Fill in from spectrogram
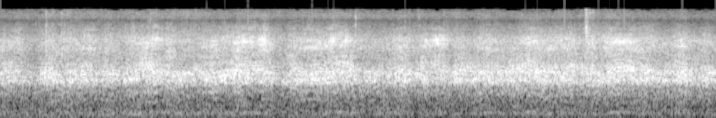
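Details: A herded flock of egg-laying ducks out in the fields of western Vietnam, their nasal quacking merging into one steady, crowded chorus throughout.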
